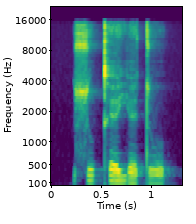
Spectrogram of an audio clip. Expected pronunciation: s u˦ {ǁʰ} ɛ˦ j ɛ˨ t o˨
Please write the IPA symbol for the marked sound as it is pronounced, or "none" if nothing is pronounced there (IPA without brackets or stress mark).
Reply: kʰ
